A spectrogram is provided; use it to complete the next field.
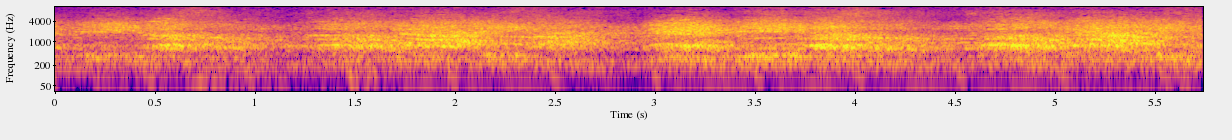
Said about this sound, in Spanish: Socialistas mentirosos, eso es lo que gritaban los manifestantes en una concentración que había sido convocada por Unión del Pueblo Navarro este mediodía,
